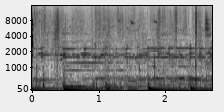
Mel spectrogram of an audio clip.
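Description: A horse's hooves thud in a steady, loud rhythm during a show jumping round at a young riders competition, with strong low strikes about every half second to second.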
